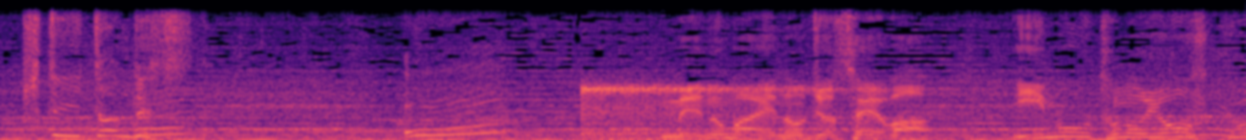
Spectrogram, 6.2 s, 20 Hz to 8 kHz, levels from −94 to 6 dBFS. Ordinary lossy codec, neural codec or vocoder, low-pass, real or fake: none; none; 7.2 kHz; real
